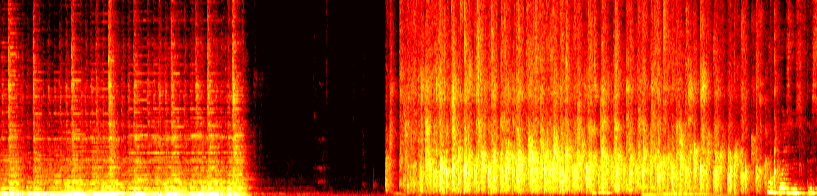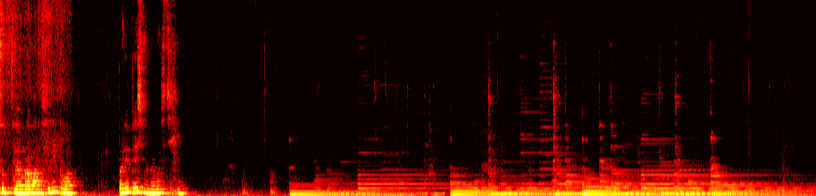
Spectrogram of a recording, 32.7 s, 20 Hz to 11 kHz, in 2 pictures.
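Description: Twelve-string acoustic guitar strummed through a song's last chords, stopping about five seconds in; after a short pause, applause for several seconds, a few spoken words, then from about 22 seconds the same guitar fingerpicking the opening notes of the next song.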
